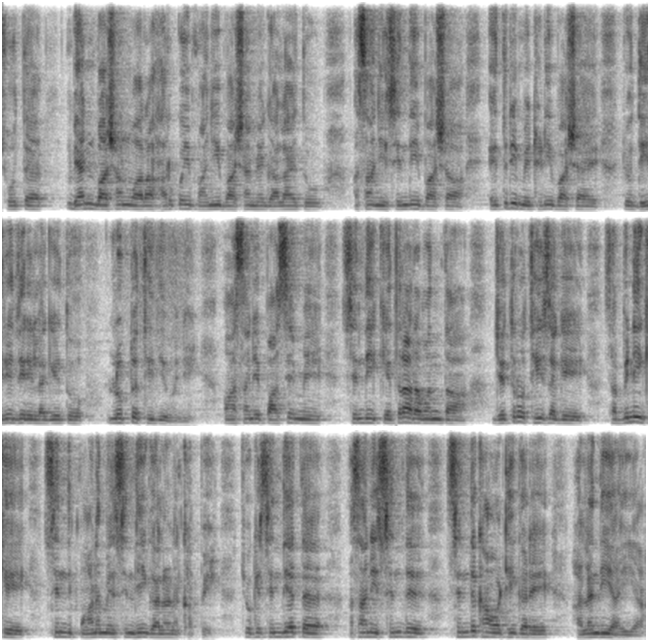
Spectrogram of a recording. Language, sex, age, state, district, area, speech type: Sindhi, male, 45-60, Gujarat, Surat, urban, spontaneous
